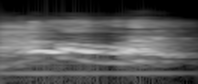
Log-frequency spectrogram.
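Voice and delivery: very high, loud, laughing claim; excited retelling. Retold or imitated. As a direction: pipe up eagerly through a laugh. Retold eager claim, laughing.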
